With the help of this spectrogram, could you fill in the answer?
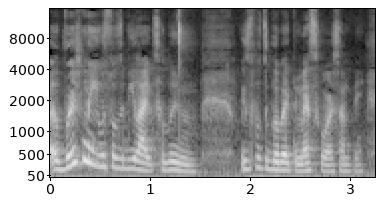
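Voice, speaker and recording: A woman's animated, medium-pitched voice at a very fast pace. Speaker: content creator and solo traveler. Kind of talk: storytime.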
